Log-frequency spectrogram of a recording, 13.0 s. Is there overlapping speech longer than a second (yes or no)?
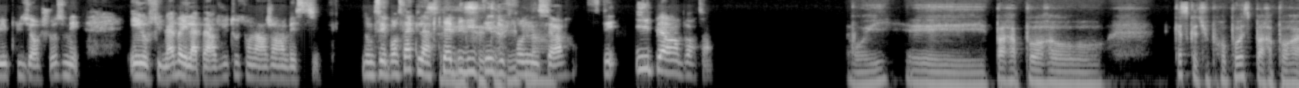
yes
